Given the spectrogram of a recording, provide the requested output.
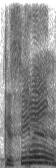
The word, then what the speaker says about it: Kusina: Kusina. K-U-S-I-N-A.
